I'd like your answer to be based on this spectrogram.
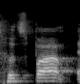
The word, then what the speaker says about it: chutzpah: By the way, if you're wondering what chutzpah means, it's a noun and it's pronounced chutzpah.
